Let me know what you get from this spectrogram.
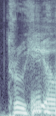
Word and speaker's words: Trujillo: Is, Trujillo.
